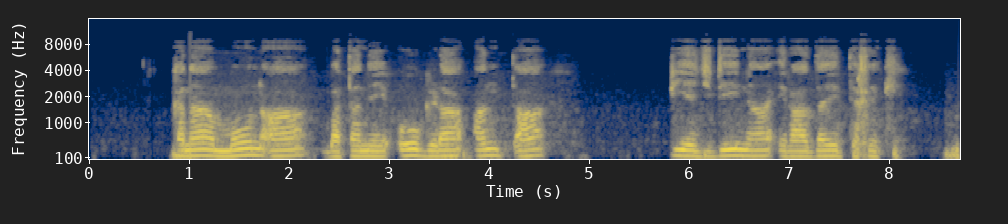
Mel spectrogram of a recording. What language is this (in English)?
Brahui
